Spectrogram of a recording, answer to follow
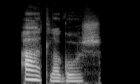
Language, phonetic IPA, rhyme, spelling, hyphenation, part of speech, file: Hungarian, [ˈaːtlɒɡoʃ], -oʃ, átlagos, át‧la‧gos, adjective, Hu-átlagos.ogg
- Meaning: average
